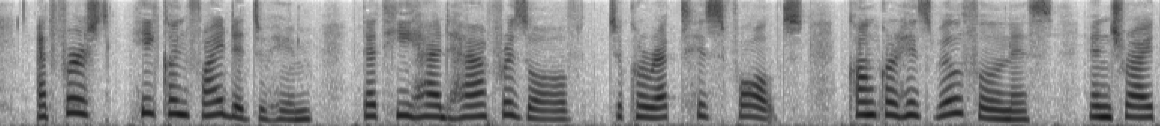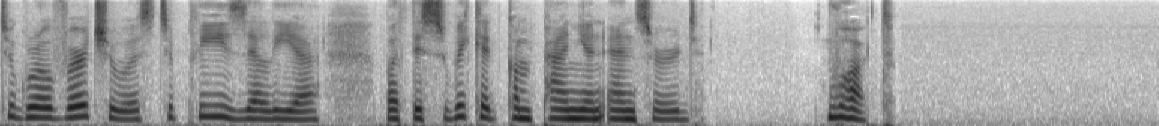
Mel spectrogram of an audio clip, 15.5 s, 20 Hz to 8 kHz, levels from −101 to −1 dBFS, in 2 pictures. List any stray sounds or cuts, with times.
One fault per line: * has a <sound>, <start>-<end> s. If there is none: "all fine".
all fine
